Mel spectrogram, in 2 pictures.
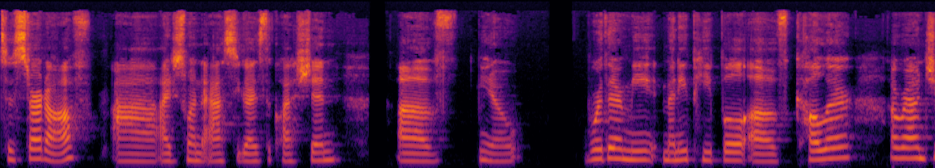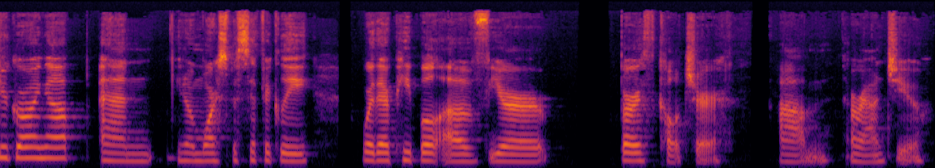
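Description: A woman's voice: lowish voice, fairly even intonation, moderate pace, dry recording, studio quality. A young adult woman hosting a podcast, asking questions and offering short acknowledgments. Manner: warm prompts, short acknowledgments. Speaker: podcast host. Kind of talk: casual interview.

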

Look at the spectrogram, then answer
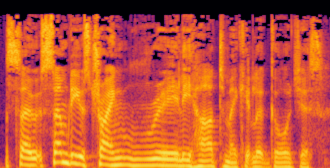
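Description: A man from England co-hosting a casual podcast chat, wry and quick to laugh. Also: on the high side, expressive, no room sound, studio quality. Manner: wry, chatty, laughs often. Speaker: podcast co-host.

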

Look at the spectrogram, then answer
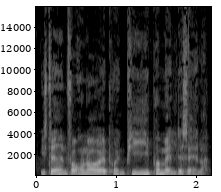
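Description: A man narrating a children's story in an even, gentle way, with a husky voice. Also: mid-range voice.

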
